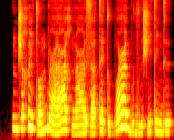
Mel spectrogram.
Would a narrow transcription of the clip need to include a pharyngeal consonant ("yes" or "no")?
yes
